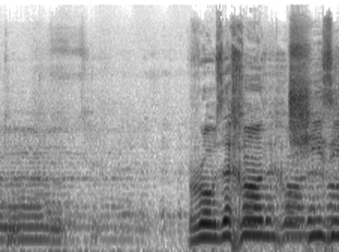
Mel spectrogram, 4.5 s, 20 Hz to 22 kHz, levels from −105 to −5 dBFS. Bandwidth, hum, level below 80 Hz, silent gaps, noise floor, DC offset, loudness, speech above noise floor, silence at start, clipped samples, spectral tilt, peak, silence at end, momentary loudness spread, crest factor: 19 kHz; none; -54 dBFS; none; -51 dBFS; under 0.1%; -20 LUFS; 31 dB; 0 s; under 0.1%; -3.5 dB/octave; -4 dBFS; 0 s; 18 LU; 18 dB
